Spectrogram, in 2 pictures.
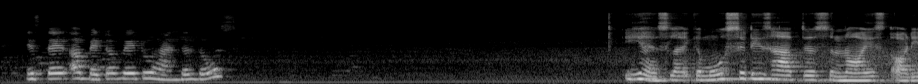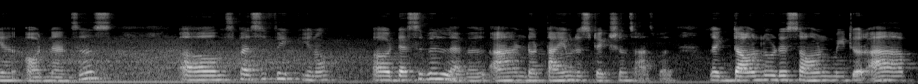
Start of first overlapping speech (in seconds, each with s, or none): none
